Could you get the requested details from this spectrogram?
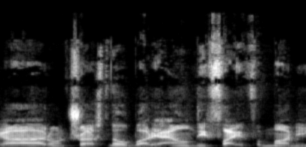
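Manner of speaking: put-on New York accent. Retelling a comic scene, voicing Super Sumo: Super Sumo with a New York accent. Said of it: "so he sounds like a New Yorker".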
